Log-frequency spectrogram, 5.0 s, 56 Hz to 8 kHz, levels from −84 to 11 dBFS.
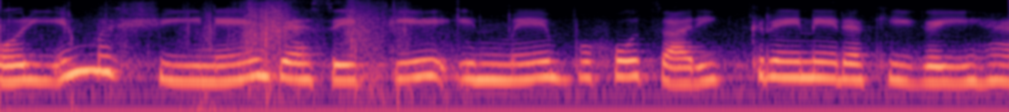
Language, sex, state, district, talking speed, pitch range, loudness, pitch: Hindi, female, Odisha, Khordha, 155 wpm, 225-260 Hz, -14 LUFS, 240 Hz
